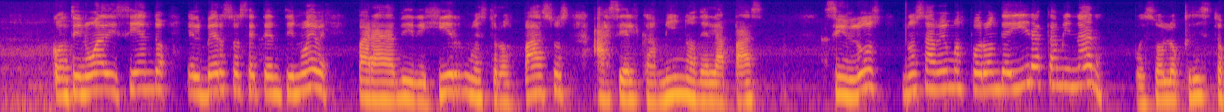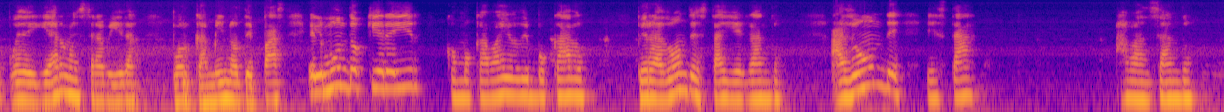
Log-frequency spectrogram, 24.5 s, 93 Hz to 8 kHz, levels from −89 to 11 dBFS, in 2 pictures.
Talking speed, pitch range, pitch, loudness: 125 wpm, 150-205 Hz, 165 Hz, -16 LUFS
